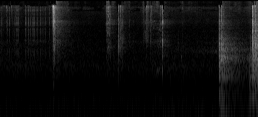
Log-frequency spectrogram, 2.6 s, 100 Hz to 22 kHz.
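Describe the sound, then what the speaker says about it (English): Scissors snip through a zip that has been taped together at its marked 19 cm length, giving a few sharp, close cuts with a louder double snip near the end and no talking. "And then I'm going to cut that off."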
